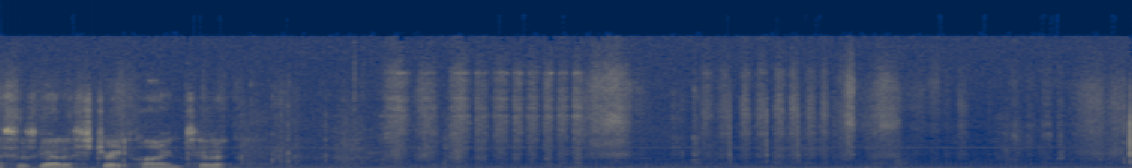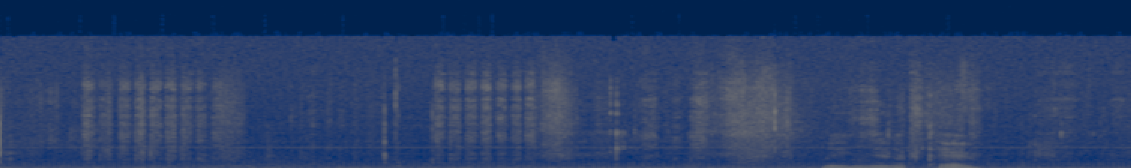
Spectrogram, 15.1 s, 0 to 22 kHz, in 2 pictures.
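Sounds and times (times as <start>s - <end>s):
pencil scratching on paper: 2.6s - 6.0s, 8.1s - 9.2s, 10.4s - 11.4s.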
